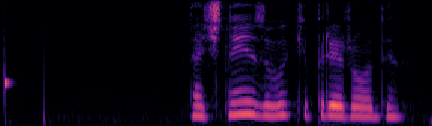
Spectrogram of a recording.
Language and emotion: Russian, neutral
